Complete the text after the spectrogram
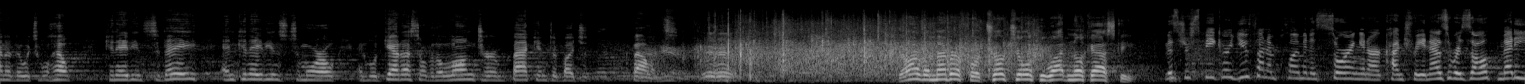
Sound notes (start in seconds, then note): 10.7 some Applause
